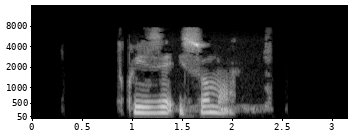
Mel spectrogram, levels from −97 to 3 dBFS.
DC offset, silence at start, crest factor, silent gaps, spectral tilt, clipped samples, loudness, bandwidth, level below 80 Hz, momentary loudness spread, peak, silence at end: under 0.1%; 0.85 s; 22 dB; none; -4.5 dB/octave; under 0.1%; -20 LUFS; 8 kHz; -72 dBFS; 10 LU; -2 dBFS; 0.75 s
